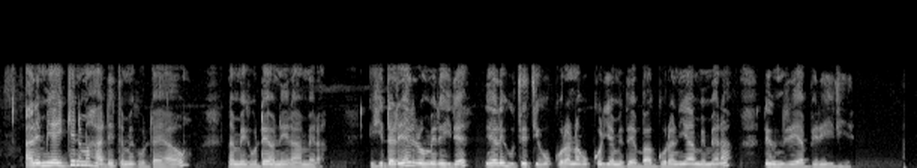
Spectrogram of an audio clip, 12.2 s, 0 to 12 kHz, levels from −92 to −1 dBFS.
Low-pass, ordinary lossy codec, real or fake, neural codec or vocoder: 7.2 kHz; none; real; none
